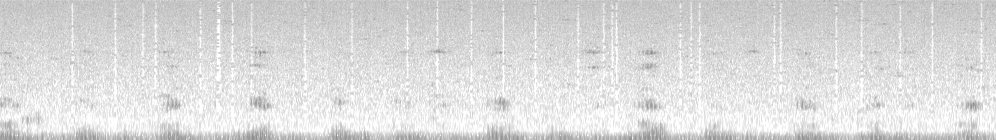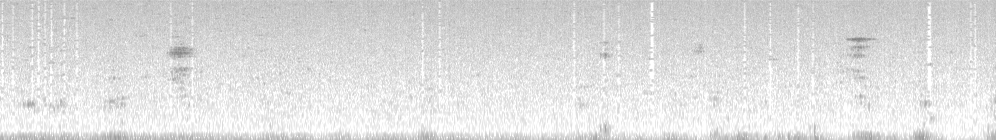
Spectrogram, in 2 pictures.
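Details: Cat lying on a wooden desk in the heat, too hot to sleep, giving a continuous low purr that pulses with each quick, laboured breath, about seventy-five cycles a minute, fading slightly toward the end.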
